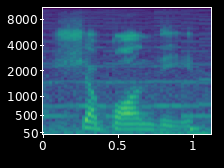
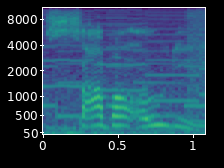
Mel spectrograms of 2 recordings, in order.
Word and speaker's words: Sabaody: She says, okay, she pronounces Sabaody Archipelago as Shabondi. It's supposed to be Shabondi. That's how it's pronounced. No, it's not. It's not pronounced that. Both the Japanese and English dubs pronounce it as Sabaody.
